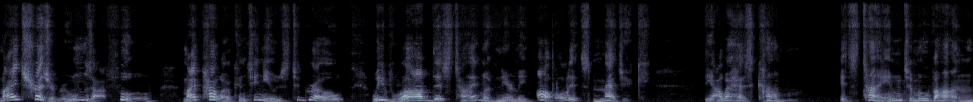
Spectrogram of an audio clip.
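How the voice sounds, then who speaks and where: A man in a put-on character voice, high-pitched, very slow, with very wide pitch swings. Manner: menacing, commanding.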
